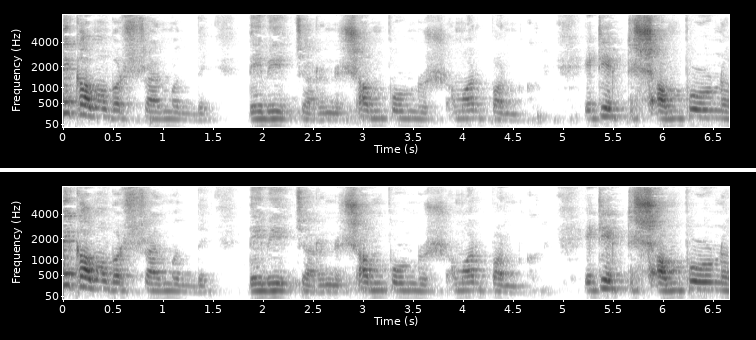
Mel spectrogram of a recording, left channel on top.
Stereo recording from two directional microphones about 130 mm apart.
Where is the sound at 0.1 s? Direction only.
40° left (ahead or behind).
